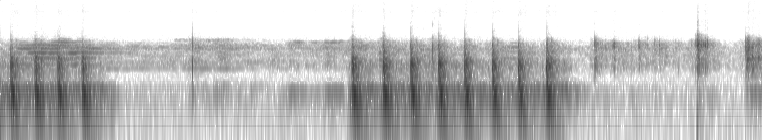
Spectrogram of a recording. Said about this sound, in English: Come on. It's locked. I can hear them moving around. Knock on the door.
